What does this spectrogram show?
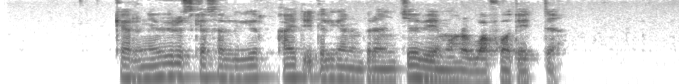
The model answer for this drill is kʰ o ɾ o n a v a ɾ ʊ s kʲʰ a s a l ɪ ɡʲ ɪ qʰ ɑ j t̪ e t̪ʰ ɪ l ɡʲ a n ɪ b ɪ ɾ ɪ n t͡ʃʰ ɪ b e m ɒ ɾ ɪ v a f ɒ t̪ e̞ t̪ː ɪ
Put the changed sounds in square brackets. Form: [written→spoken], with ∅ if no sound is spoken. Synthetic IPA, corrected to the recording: kʰ o ɾ o n a v [a→i] ɾ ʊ s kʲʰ a s a [l→lː] ɪ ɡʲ ɪ qʰ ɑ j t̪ e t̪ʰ ɪ l ɡʲ a n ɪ b ɪ ɾ ɪ n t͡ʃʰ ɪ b e m ɒ ɾ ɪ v a f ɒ t̪ e̞ t̪ː ɪ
